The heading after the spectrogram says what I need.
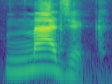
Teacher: magic i will stress on ma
